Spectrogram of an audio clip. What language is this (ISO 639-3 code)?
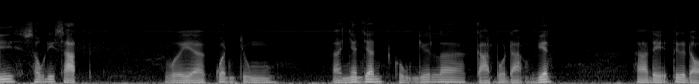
vie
